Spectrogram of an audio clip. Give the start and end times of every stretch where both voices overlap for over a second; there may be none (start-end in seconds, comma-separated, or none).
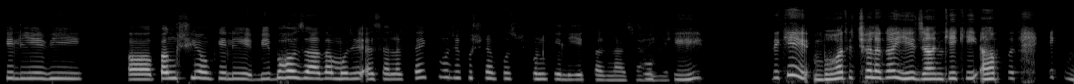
none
